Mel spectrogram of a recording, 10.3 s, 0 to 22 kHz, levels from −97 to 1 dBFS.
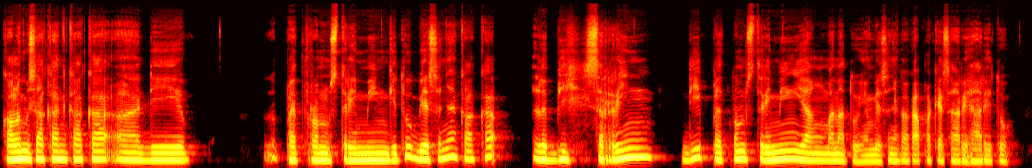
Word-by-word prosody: Kalau 145 +1 +5
misalkan 150 0 +3
Kakak, 150 -1 0
eee, 135 -1 0
di 130 +1 +1 1.2
platform 130 -1 0
streaming 130 0 +3
gitu 130 +11 -1
biasanya, 155 +6 +1
Kakak 195 +7 -5 0.3
lebih 140 -1 +2
sering 160 +7 +2 0.3
di 155 +7 -2
platform 150 -3 -1
streaming 145 +1 +2
yang 130 -2 +1
mana 120 -1 -1
tuh 105 -3 -8
yang 110 - -5
biasanya, 120 +2 -5
Kakak 115 -1 -5
pakai 115 0 -5
sehari-hari 115 -1 -5
tuh? 110 -1 -11
140 Hz, 140 wpm, -20 LUFS, 125-150 Hz, 1.2 s, Kalau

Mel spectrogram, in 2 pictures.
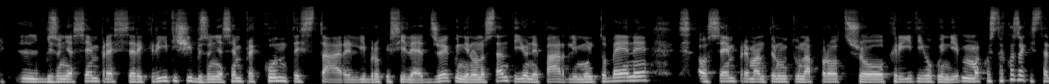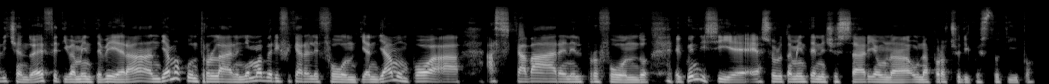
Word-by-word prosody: l 135 -2 +1
bisogna 125 +1 +2
sempre 140 +1 +1
essere 125 -1 0
critici, 160 +5 +1
bisogna 120 -2 +1
sempre 135 0 -1
contestare 135 -8 0
il 110 - -5
libro 120 +1 -2
che 120 - -5
si 125 +2 -1
legge. 115 +7 +1
Quindi, 140 -6 +2
nonostante 115 +7 +1
io 135 +1 +2
ne 115 -2 +2
parli 120 0 -2
molto 120 +3 0
bene, 175 +4 +3 0.2
s 450 -2 -6
ho - - +4
sempre 140 +1 0
mantenuto 130 +1 -1
un 125 - +2
approccio 120 -1 +2
critico, 135 +2 -2
quindi: 120 -1 0
“Ma 140 -2 +3
questa 150 +3 -3
cosa 220 +1 -1
che 165 - -11
sta 150 - -3
dicendo 130 -7 -2
è - - +4
effettivamente 120 -6 0
vera? 120 +3 +3
Andiamo 130 - +2
a - - -8
controllare, 130 -6 +1
andiamo 135 +9 0
a - - +1
verificare 145 -4 -2
le 125 -1 -2
fonti, 115 -2 -1
andiamo 140 +11 +1
un 145 - -3
po' 140 +1 +2
a 125 -2 +1 0.3
a - - -4
scavare 130 -1 0
nel 125 0 -2
profondo." 110 -3 0 0.2
E - - -3
quindi 190 +2 0
sì, 125 -7 0
è 110 - +1
è - - +1
assolutamente 125 +1 0
necessaria 120 -1 0
una 110 -1 +2
un 110 0 -1
approccio 115 +1 -2
di 110 - -5
questo 110 +1 -5
tipo. 110 0 -10
125 Hz, 190 wpm, -22 LUFS, 120-140 Hz, 0.3 s, ho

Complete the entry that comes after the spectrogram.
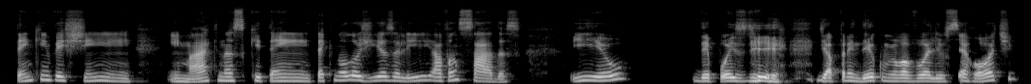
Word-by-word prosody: tem 170 - -1
que 215 +3 -5
investir 185 -4 -1
em 160 -6 -5 0.3
em 145 - -5
máquinas 170 +5 0
que 170 - -3
têm 160 -2 -2
tecnologias 185 +3 0
ali 170 +3 -2
avançadas, 165 - -1 0.5
e 180 +3 0
eu, 220 +9 +1 0.6
depois 155 -1 +2
de 155 -3 +6 0.4
de 195 - +1
aprender 170 -1 +2
com 170 0 -8
meu 150 -1 -2
avô 150 0 +2
ali 145 -1 +1
o - - -6
serrote, 190 - 0
165 Hz, 135 wpm, -22 LUFS, 150-185 Hz, 0.6 s, de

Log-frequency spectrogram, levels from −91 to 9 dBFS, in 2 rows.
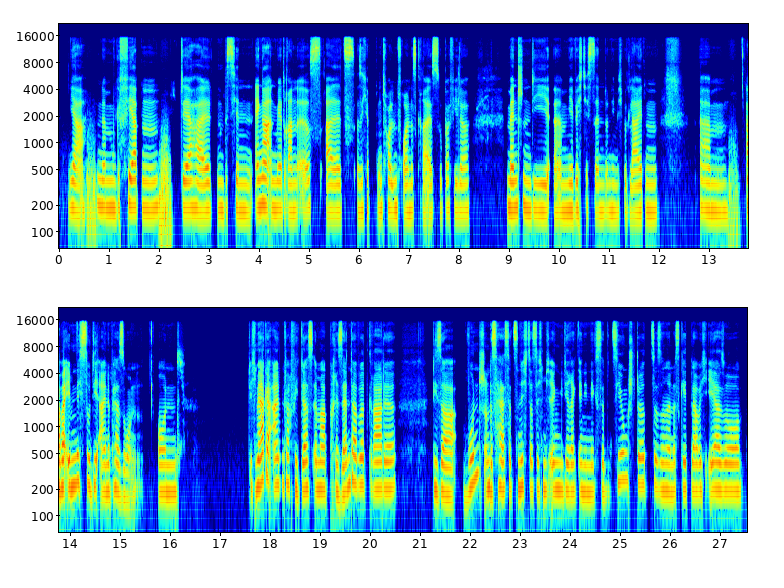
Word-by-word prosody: ja, 185 -1 +1 0.2
'nem 190 -2 -2
Gefährten, 190 -2 0 0.2
der 185 0 +3
halt 175 0 +3
'n 180 - -4
bisschen 175 -3 -2
enger 195 +1 +6
an 185 - -2
mir 180 0 +1
dran 175 -1 -1
ist 185 +2 -1
als 170 0 +1
also 175 -1 -6
ich 175 - -9
habe 190 - -7
'n 180 - -6
tollen 180 -1 -3
Freundeskreis, 170 -1 -1
super 180 +1 -7
viele 175 -1 -5 0.7
Menschen, 185 0 +1
die, 175 -1 -3
ähm, 170 0 -2
mir 175 0 -1
wichtig 180 +2 -3
sind 170 0 -4
und 175 - -7
die 175 - -5
mich 165 +1 -12
begleiten, 170 +1 -3 0.8
ähm, 175 -2 -5
aber 210 +2 +8
eben 215 +1 +4
nicht 240 -1 +3
so 225 - +5
die 220 0 -1
eine 190 +1 +2
Person 190 +1 -3 0.3
und 185 -1 -1 1.4
ich 200 0 -7
merke 250 +6 +7
einfach, 225 0 +1
wie 205 - -1
das 200 +2 +4
immer 200 0 +2
präsenter 195 +6 +1
wird 225 0 +1
grade, 205 0 +2 0.7
dieser 180 -4 +2
Wunsch, 220 - 0
und 200 - +1
das 190 -1 +5
heißt 200 -1 +1
jetzt 210 0 +1
nicht, 210 +1 -1
dass 200 +1 -2
ich 200 0 -7
mich 195 0 -5
irgendwie 195 0 -1
direkt 190 -1 -1
in 190 - -3
die 185 - -3
nächste 185 +1 -4
Beziehung 245 +8 -4
stürze, 225 -1 -3
sondern 195 -1 -2
es 190 - -5
geht, 200 -1 -2
glaube 195 -1 +1
ich, 195 - -9
eher 195 0 +3
so 195 0 +1
190 Hz, 160 wpm, -21 LUFS, 175-200 Hz, 1.4 s, aber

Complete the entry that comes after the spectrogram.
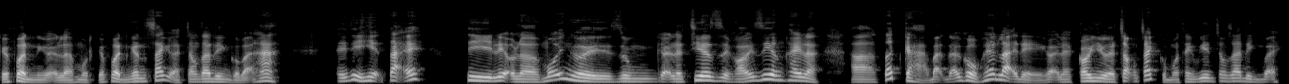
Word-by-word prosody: cái 120 +1 0
phần, 110 -3 +3
gọi 100 - -3
là, 105 0 0
một 105 -2 -8
cái 115 - -5
phần 110 - +3
ngân 140 0 0
sách 190 +7 0
ở 100 - -3
trong 120 0 -4
gia 135 0 +4
đình 125 -3 -3
của 100 -1 -6
bạn 105 - -3
ha. - - +1 0.6
Thế 155 +1 -3
thì 210 -4 +2
hiện 170 0 -1
tại 185 - +3
ấy, 225 +4 +3 0.5
thì 175 -4 +4
liệu 170 -5 +3
là 120 -2 +1
mỗi 205 - 0
người 145 - +4
dùng, 135 0 -4
gọi - - -1
là, 130 0 +1
chia 195 +8 +4
d 165 -4 -3
gói 130 +5 -1
riêng 215 0 +2
hay 180 -3 +3
là, 150 -4 +1 0.3
à, 115 0 -2
tất - - +1
cả - - 0
bạn - - -5
đã - - -3
gộp 175 +1 +1
hết 225 +4 0
lại 125 -12 +4
để, 90 -6 -4
gọi - - -4
là, 115 0 -5
coi 150 +6 +2
như 150 - 0
là 120 - +3
trọng 140 +4 -2
trách 220 +6 +1
của - - -10
một 110 +4 -9
thành 125 -2 -6
viên 150 0 -2
trong 150 0 -8
gia 150 0 -1
đình 125 -5 -7
vậy? 120 - -5
140 Hz, 275 wpm, -22 LUFS, 120-175 Hz, 0.6 s, gia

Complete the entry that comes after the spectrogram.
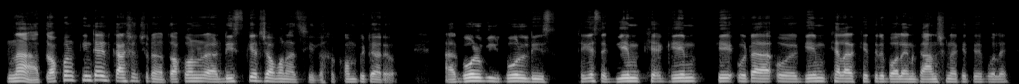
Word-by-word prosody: না 155 - +6 0.3
তখন 150 +10 +2
internet 200 -1 +2
connection 155 +1 +1
ছিল - - -8
না - - -5
তখন 150 +5 +1 0.2
আ - - +2
ডিস্কের 145 +4 0
জমানা 135 -4 +1
ছিল 110 -4 -11 0.3
কম্পিউটারেও। 125 -1 -3 0.5
আ - - 0
গোল 160 +2 +9
ডি 155 - +1 0.2
গোল 150 0 +6
ডিস্ক। 125 -2 -1 0.3
ঠিক 140 +1 -4
আছে? 150 - -4
গেম 150 +1 +6
খে 150 - -1 0.2
গেম 155 +1 +4 0.3
কে 150 - +2 0.2
ওটা 145 0 +2 0.2
অ - - +1 0.2
গেম 145 +1 +3
খেলার 140 -2 +2
ক্ষেত্রে 140 -1 -3
বলেন 125 0 +2
গান 120 0 +1
শোনার 130 -2 -4
ক্ষেত্রে 125 -1 -6
বলে 120 0 -4
140 Hz, 195 wpm, -22 LUFS, 125-150 Hz, 0.5 s, গোল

